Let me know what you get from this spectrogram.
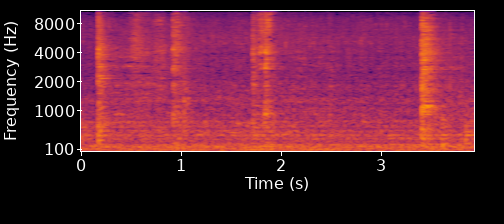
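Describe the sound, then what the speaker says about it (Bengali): Faint low sizzle from a pan of pointed gourds (potol) with potatoes, broken by four sharp spatula scrapes or clinks against the pan as the gourds are stirred. "পটলগুলো দিয়ে একবার ভালো করে নাড়িয়ে"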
